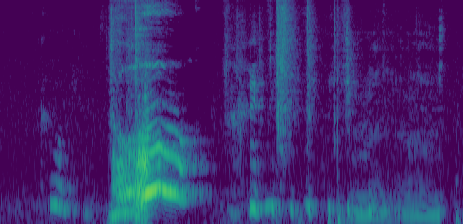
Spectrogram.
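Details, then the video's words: Indoor Scottish Terrier asking for dinner: one loud, drawn-out whining yowl lasting about half a second, answered by an owner asking what it wants, then softer short murmuring sounds. "Scottish terrier asking for dinner"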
